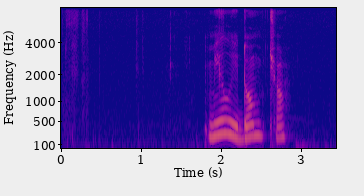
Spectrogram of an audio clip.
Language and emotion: Russian, neutral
